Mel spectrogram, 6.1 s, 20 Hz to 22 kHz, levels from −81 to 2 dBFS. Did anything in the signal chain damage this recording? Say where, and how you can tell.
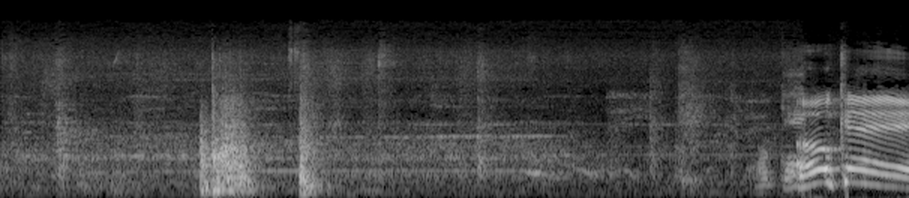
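No, nothing in the chain damaged this audio.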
